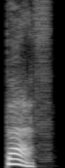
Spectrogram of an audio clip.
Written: THINK

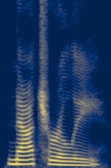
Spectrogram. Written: TRAP

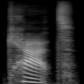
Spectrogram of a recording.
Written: TRAP

